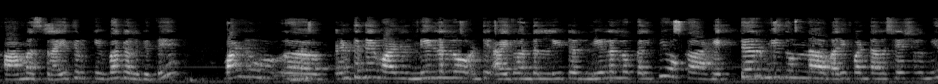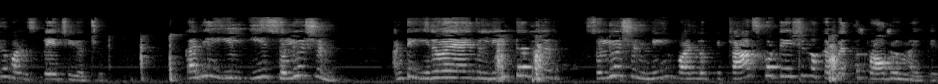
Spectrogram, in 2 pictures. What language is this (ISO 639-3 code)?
tel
